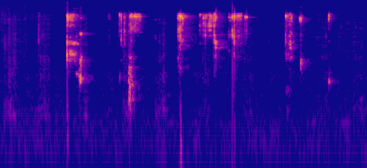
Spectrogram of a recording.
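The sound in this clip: Someone chews and crunches chocolate. Many short, crisp, moist crunching bursts come in irregular clusters, fairly quiet, with no talking between them.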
